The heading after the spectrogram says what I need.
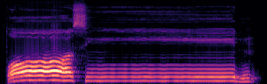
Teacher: طا کو 1 الف کے برابر اور سین کو 4 الف کے برابر لمبا کریں گے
